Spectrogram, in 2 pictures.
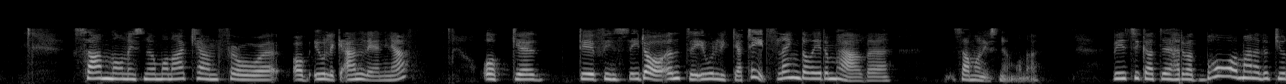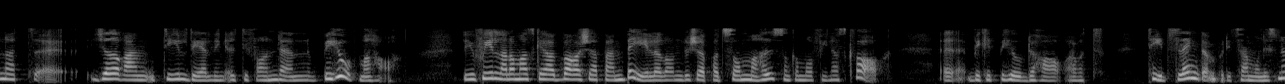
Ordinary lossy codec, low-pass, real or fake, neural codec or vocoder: MP3, 24 kbps; 5.4 kHz; fake; codec, 16 kHz, 1 kbps, X-Codec, WavLM features, trained on Multilingual LibriSpeech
